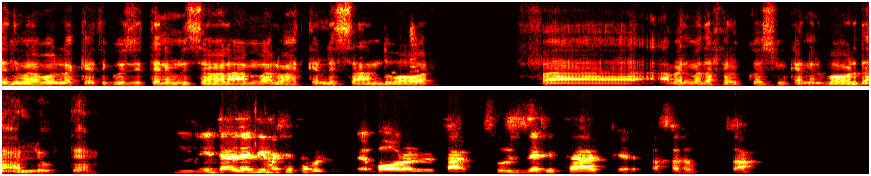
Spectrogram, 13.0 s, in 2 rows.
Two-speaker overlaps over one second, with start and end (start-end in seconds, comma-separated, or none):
none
